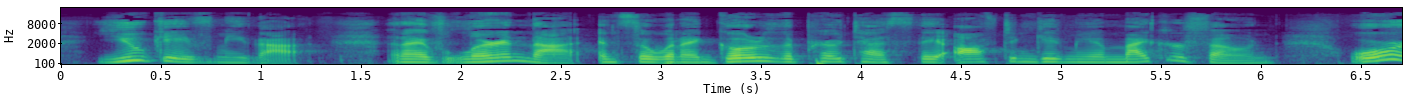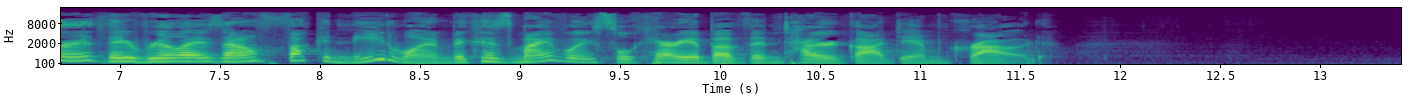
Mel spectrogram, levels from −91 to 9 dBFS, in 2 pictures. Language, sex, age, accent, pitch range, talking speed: English, female, 20-39, American, 155-225 Hz, 180 wpm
